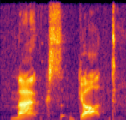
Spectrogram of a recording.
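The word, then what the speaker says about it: Mach's gut: other spell it correctly masks gute means goodbye does it really did I say that correct that's good is that it Mac's gut is how I would say that correctly as a British man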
